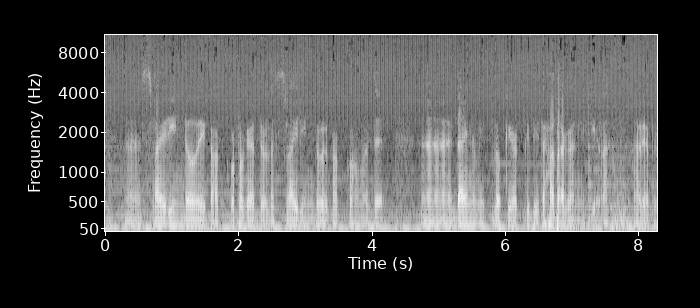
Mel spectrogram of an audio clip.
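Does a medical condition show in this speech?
No.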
